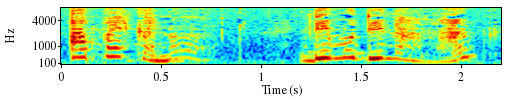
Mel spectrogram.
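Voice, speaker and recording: A woman's voice: very high voice, sing-song, normal speed, a little mellow. A woman with an Ilocano accent playing an inquisitive, fretting character who presses questions in a radio drama.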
